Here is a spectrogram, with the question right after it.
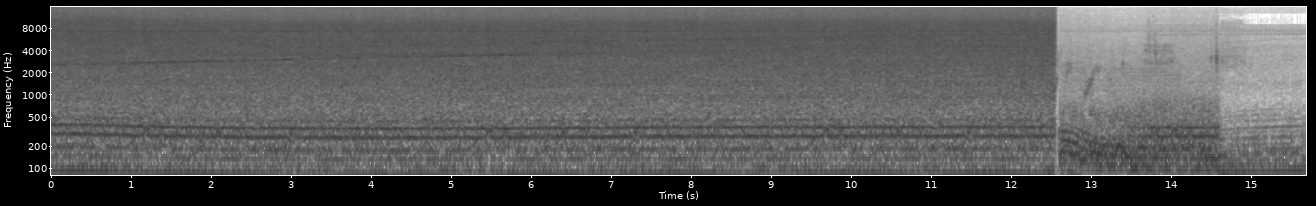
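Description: Twin turboprop engines of a Carenado SF 340 in the Prepar3D v4 flight simulator run up with a loud, steady droning rumble and whine, then cut off abruptly near the end, leaving near silence.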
